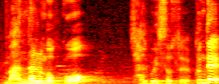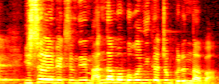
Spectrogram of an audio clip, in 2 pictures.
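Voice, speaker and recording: A male pastor giving a children's sermon in church, lively and coaxing, talking straight to the kids. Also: high voice, fairly quick.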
